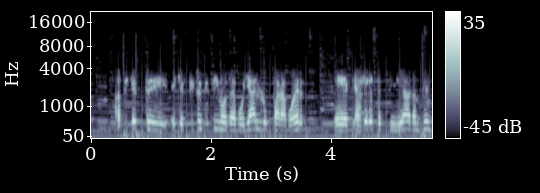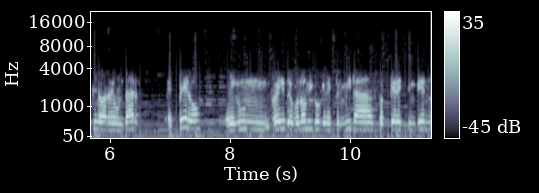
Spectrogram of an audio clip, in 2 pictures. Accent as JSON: {"language": "Spanish", "town": "Puente Alto", "region": "Santiago Metropolitan Region", "country": "Chile", "tie": "born or raised there", "said": "porque yo me crié en Puente Alto toda mi existencia, y a última hora me vine al Pantacopo, compadre."}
